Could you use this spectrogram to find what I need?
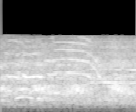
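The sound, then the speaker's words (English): A near-capacity crowd at a volleyball match between Humphrey St. Francis and Red Cloud, in the fifth and final set, roars and cheers in a loud, steady wash of overlapping voices that holds at an even level for the whole stretch. “Near capacity crowd in here.”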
